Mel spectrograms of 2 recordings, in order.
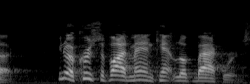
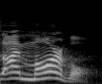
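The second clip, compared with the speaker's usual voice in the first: "I marvel" said higher and louder in amazement; astonished; 6 semitones higher, 5 dB louder, slower than usual. Shown as a demonstration. Preacher acting out Paul's astonishment at the Galatians, higher and louder. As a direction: land "I marvel" like you can't believe it. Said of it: "I can't believe it".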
